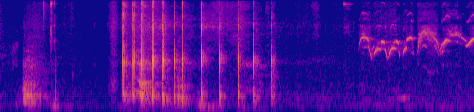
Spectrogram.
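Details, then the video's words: Male and female pet parrots calling and chattering: a quick run of sharp clicking, popping notes, then a high, wavering whistle that dips and rises repeatedly over about two seconds, indoors. "cute parrots calling"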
